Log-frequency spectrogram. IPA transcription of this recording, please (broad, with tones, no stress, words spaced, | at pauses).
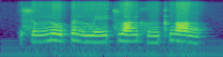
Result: sʊ˨˦ŋn̪o˥˨ʊ̯pə˥˨n lwe˨˦ɪ̯ t͡swɑ˦ŋxʊ˨˦ŋ t̪ʰwɑ˥˨ŋ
